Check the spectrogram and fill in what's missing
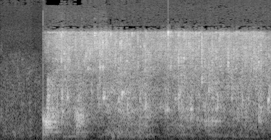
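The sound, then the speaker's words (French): A tap bursts on abruptly and water runs in a steady, hissing stream for about three seconds as a glass is filled. No voices. “Alors, je fais pas ma vaisselle, je me sers un verre d'eau, s'il te plaît.”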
